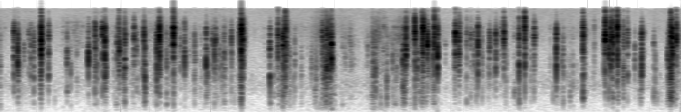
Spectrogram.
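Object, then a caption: Kraft paper mailer bag. Fingers with short nails squeeze and crinkle a hollow brown kraft paper shipping mailer with a barcode label and an item inside. Rapid, crisp crinkles and crackles sound bright and dry, with almost no low end and only brief pauses between bursts.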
